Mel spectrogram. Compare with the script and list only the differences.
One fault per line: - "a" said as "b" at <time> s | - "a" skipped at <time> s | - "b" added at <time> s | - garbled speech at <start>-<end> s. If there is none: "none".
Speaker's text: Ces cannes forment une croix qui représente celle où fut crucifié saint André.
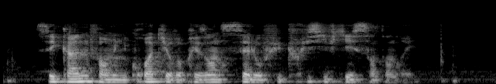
none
